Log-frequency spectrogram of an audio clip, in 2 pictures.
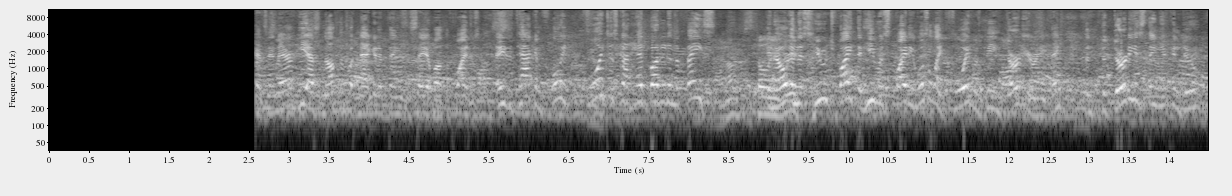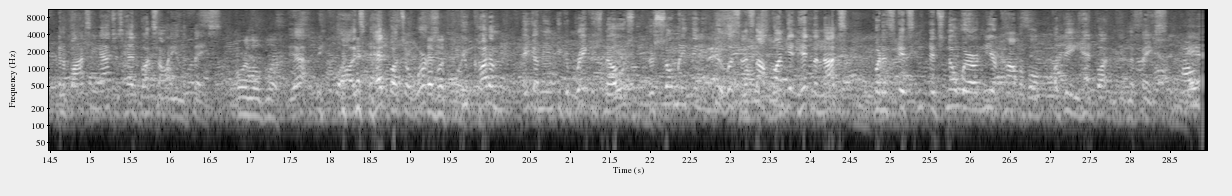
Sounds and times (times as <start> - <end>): Speech: 2.6 - 28.9.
